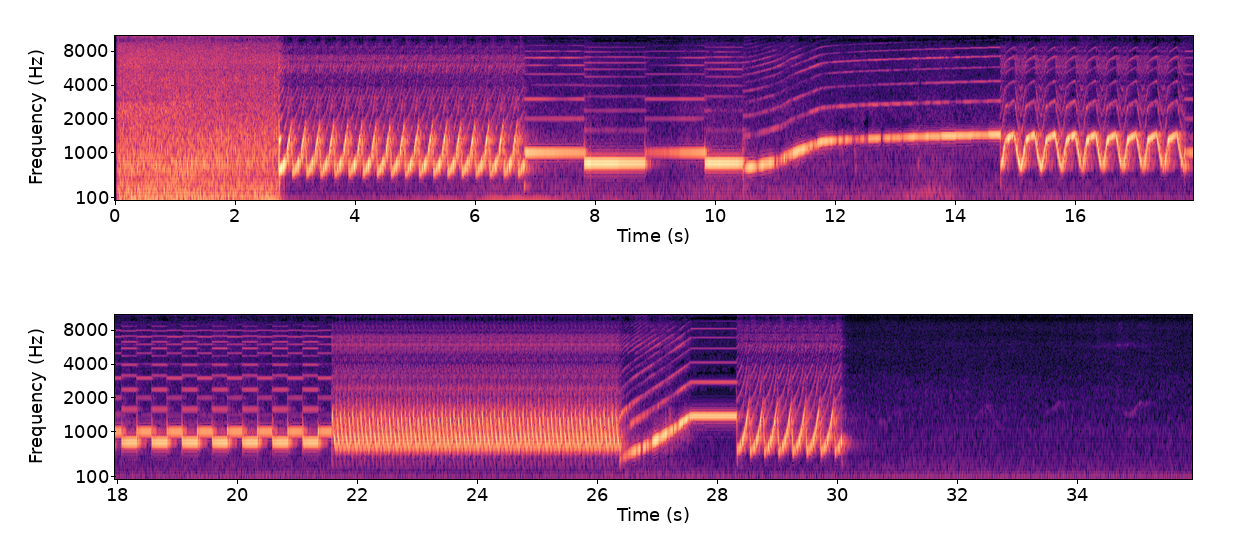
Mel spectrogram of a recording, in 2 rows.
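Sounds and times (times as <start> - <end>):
electronic siren yelping and wailing: 2.7 - 30.2
siren horn blast: 5.3 - 15.6.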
